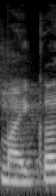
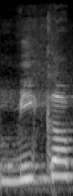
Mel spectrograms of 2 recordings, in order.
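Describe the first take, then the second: First: The first vowel sounds like 'eye'. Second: The first vowel sounds like 'ee'. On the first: Other people say it this way. "कुछ माइका, तो मैं माइका pronounce करती हूँ" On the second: Some people say it this way. "इसे कुछ लोग मीका पढ़ते हैं"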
